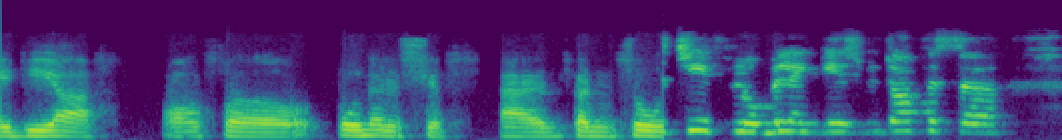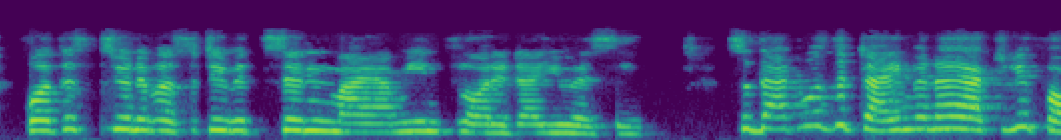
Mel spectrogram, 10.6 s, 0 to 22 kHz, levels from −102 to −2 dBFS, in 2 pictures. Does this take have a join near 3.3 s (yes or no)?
yes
